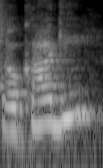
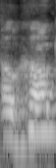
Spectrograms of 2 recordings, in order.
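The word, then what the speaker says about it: Okogie: he's just team one Josh okagi you didn't even pronounce his name right Josh o'koke you know what I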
